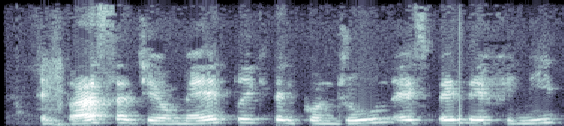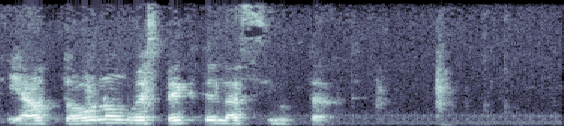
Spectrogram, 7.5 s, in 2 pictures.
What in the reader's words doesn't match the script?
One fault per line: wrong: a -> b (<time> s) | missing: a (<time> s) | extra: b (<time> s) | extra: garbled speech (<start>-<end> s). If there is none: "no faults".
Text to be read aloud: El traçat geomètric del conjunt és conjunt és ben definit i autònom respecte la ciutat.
missing: conjunt és (2.8 s)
